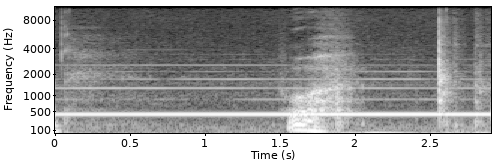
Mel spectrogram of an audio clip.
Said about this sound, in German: Jetzt geht ja der Alarm los draußen.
